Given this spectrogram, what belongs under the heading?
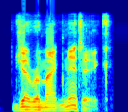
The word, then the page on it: gyromagnetic: British English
